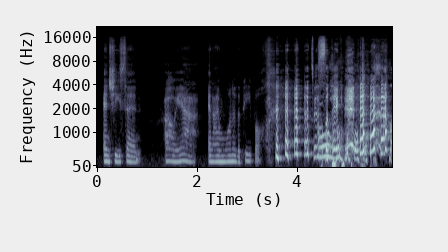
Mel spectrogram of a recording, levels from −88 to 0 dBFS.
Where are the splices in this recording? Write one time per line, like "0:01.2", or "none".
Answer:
none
